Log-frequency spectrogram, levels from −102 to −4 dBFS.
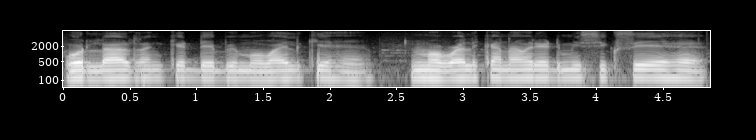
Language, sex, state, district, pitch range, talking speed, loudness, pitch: Hindi, male, Jharkhand, Deoghar, 115-120 Hz, 185 wpm, -19 LUFS, 120 Hz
